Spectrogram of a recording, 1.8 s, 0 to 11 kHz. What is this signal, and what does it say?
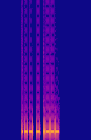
Morse code, heard as a keyed tone, about 50 wpm, 700 Hz. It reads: WTJ
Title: Three Challenging Letter-Number Combinations 50wpm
